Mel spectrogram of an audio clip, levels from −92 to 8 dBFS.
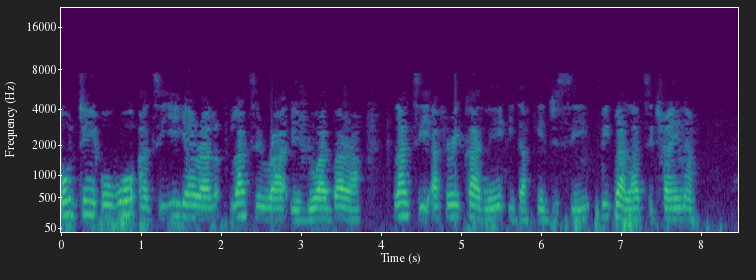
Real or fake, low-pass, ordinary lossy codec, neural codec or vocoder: fake; 19.8 kHz; AAC, 24 kbps; vocoder, 48 kHz, 128 mel bands, Vocos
